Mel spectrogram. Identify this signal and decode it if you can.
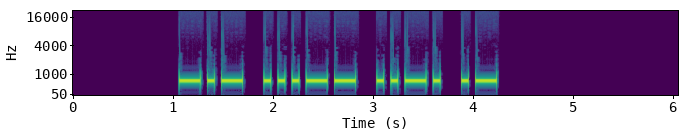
Morse code, heard as a keyed tone, about 17 wpm, 700 Hz. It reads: K3FA
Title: USA Call Signs - 4 Characters - Repeated 3x - 17wpm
